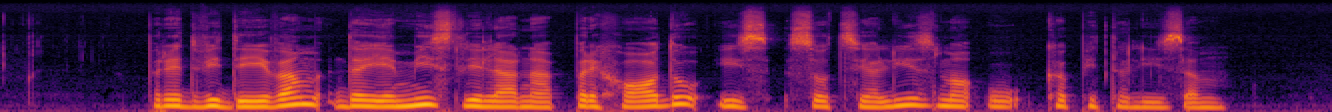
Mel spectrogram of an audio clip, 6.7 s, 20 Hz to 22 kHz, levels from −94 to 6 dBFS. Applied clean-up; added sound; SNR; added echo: none; none; none; none.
